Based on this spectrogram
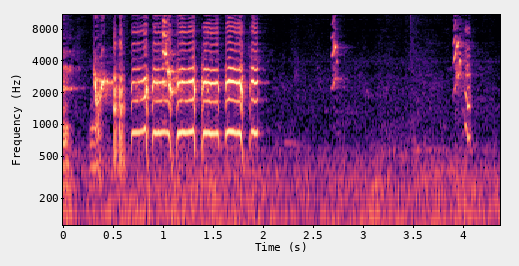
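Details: Javan myna lure song, full of fill-in phrases, used to draw replies from other mynas: a fast run of about eight nasal, harmonic notes, then a pause and a few sharp high clicks.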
